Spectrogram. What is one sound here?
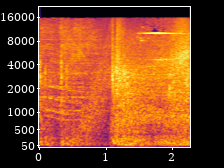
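A heavy punch lands with a loud crack.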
